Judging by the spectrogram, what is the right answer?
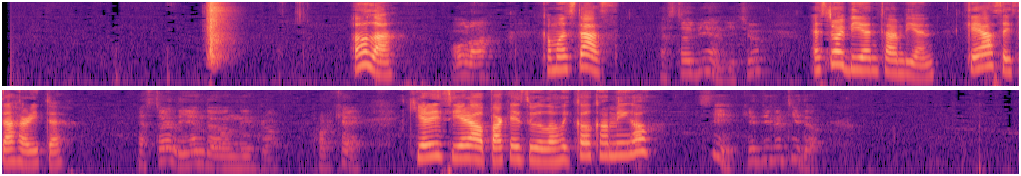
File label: Female Part mono, es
